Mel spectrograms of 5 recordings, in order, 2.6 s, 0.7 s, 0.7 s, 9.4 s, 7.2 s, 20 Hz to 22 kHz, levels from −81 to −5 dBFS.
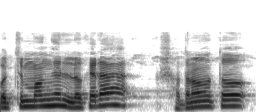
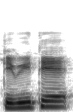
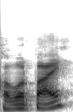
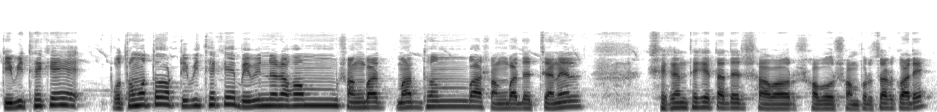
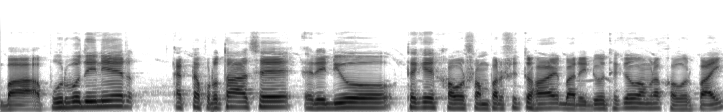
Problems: constant background noise, continuous background conversations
